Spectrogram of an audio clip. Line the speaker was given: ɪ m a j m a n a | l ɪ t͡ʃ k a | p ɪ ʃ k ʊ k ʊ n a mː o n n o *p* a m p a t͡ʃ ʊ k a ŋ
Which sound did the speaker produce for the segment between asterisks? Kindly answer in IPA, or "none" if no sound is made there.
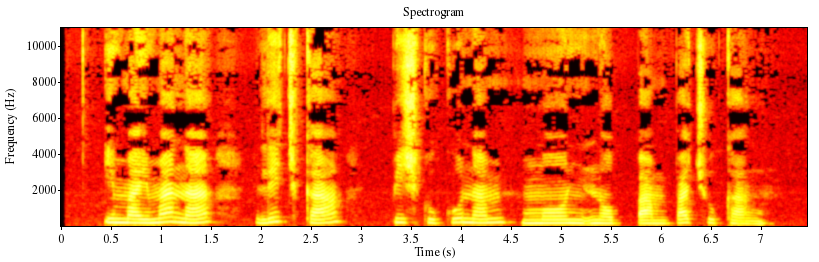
p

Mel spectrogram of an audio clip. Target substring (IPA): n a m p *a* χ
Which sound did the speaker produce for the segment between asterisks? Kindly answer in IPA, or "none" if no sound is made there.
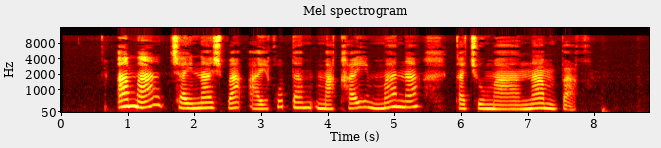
ɑ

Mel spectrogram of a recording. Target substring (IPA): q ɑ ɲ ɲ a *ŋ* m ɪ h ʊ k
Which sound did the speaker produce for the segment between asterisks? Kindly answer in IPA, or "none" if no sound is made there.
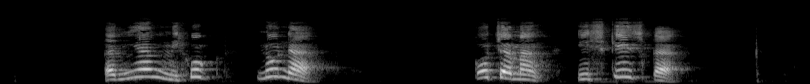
ŋ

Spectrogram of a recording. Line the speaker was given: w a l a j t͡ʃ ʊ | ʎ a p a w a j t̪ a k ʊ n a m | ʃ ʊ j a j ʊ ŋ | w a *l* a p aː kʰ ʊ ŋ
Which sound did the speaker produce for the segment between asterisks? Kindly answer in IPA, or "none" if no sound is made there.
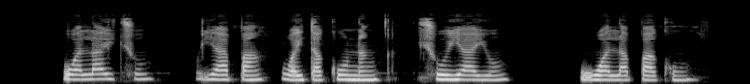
l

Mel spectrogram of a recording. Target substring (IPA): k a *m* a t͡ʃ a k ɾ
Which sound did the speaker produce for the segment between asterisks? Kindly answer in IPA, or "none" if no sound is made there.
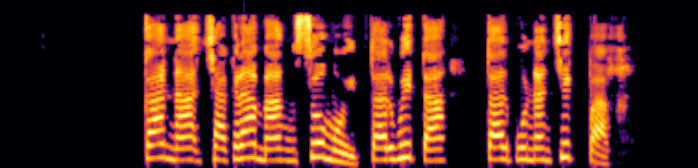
n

